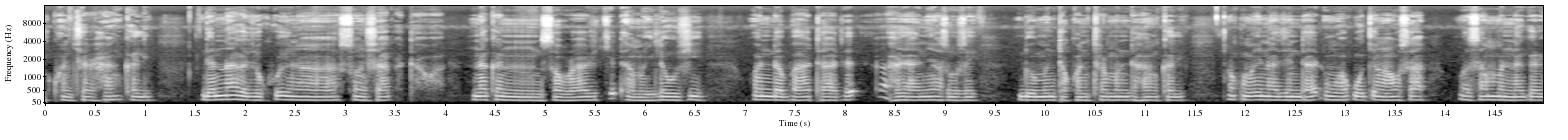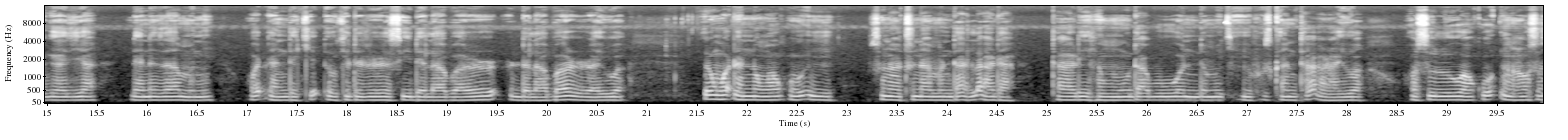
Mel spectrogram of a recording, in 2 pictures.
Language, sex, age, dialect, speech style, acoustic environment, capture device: Hausa, male, 25-34, Nigeria - Kano, relaxed; focused, silence, mobile / Linux / Chrome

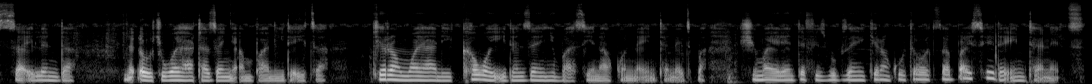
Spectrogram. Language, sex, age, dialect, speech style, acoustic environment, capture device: Hausa, male, 18-24, Nigeria - Kano, relaxed; happy; focused; excited, nature; silence, mobile / Linux / Chrome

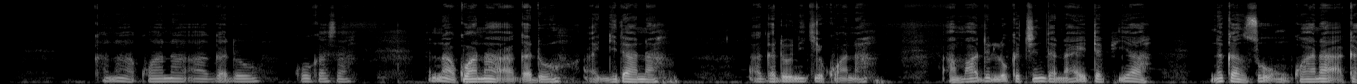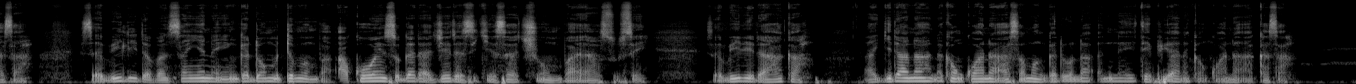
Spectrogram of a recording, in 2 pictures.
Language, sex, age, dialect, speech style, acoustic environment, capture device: Hausa, male, 35-44, Nigeria - Nigerian Standard, tired, silence, mobile / Linux / Chrome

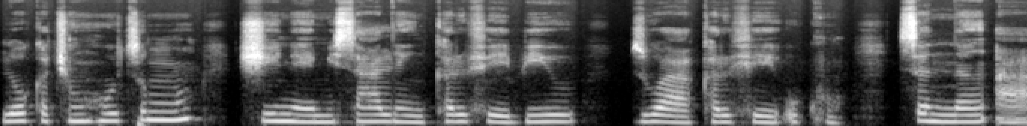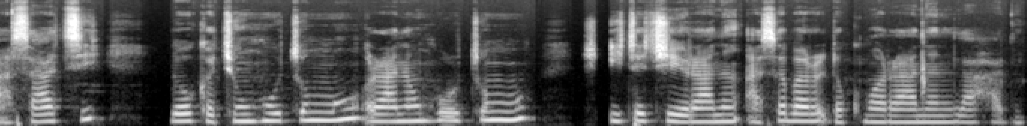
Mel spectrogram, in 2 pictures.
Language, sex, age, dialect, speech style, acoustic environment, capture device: Hausa, female, 25-34, Nigeria - Kano, anxious; focused, silence, mobile / Linux / Chrome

